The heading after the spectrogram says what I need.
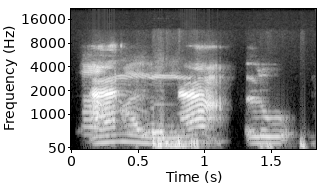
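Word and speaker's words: النعل: Na'lun pakai ain ya. Jadi an-na'lu.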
